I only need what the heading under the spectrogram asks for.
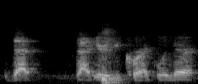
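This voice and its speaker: A man's voice: lowish voice, completely flat delivery, a little fast, gravelly. A man asking questions as an analyst on an earnings call, polite and full of restarts. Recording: muffled phone-line audio.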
